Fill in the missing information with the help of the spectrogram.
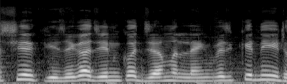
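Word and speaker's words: Knie: देखने में तो ये नहीं ही है, लेकिन इसमें आपने के भी प्रनाउंस करना है। दस कनी, देया से टो, पाँव की उंगली को से कहते हैं।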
